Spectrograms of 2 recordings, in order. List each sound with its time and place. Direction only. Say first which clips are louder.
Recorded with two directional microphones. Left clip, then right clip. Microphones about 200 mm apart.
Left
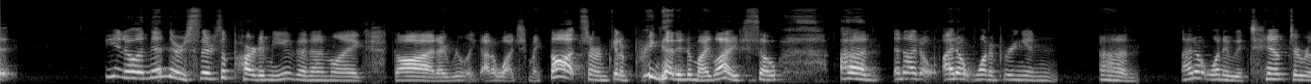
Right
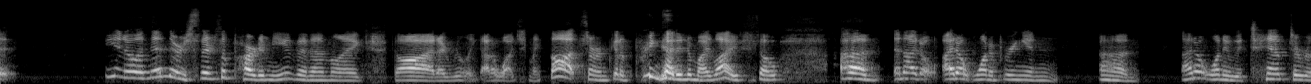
1.0 s a woman's voice: left 5 dB; 25° left (ahead or behind)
